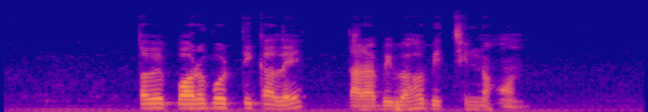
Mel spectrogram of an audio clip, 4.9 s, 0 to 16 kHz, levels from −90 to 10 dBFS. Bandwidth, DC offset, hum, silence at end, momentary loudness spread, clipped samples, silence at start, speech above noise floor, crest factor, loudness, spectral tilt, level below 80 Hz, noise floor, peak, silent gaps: 9.4 kHz; under 0.1%; 50 Hz at -50 dBFS; 0.95 s; 13 LU; under 0.1%; 1.05 s; 35 dB; 22 dB; -25 LUFS; -7.5 dB/octave; -52 dBFS; -59 dBFS; -6 dBFS; none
